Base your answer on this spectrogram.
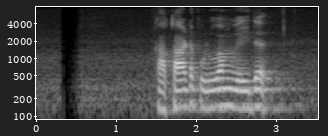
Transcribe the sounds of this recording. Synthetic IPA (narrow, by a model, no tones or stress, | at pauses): kakaːʈəpuluʋaŋʋejd̪ə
